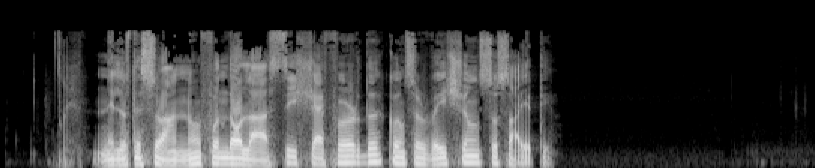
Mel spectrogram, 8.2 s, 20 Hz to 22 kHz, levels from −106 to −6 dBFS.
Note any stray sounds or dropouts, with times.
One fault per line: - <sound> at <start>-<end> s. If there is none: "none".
none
